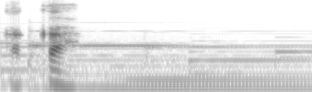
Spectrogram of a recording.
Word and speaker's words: kakak: ছায়া এইযে এখানে দেখেন আবার লাস্টে কেটে এসে পড়েছি কাকা এখানে লাস্টে কেটা পড়বো না এখানে কেটা বাদ দিয়ে উচ্চারণ করবো আমরা কাকা আমার বোন কাকা ছায়া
